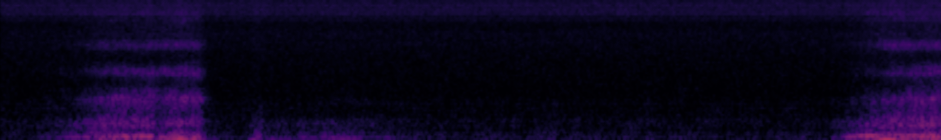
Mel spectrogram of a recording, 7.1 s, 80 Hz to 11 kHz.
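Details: Two deep rumbling snores about six seconds apart with a faint snort and quiet breathing between, from a sleeping 5-year-old male Doberman: ordinary sleep snoring.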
